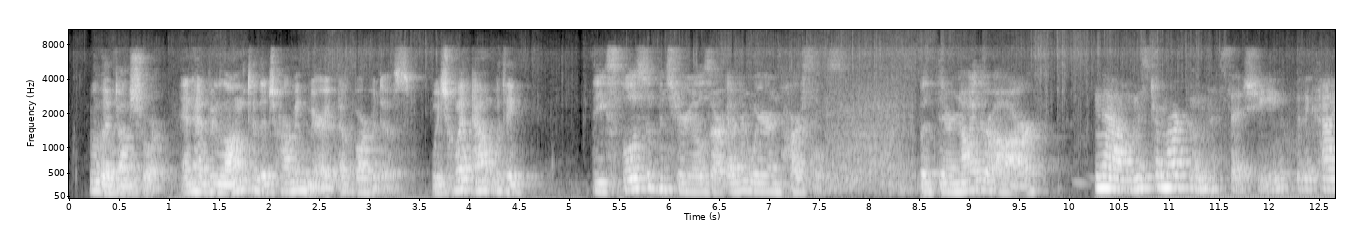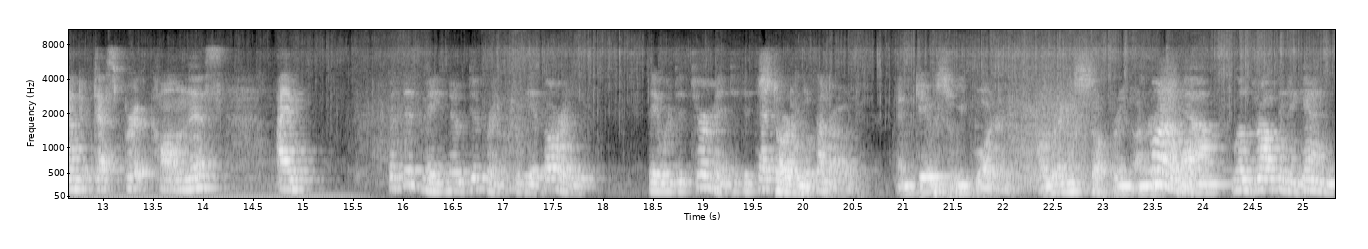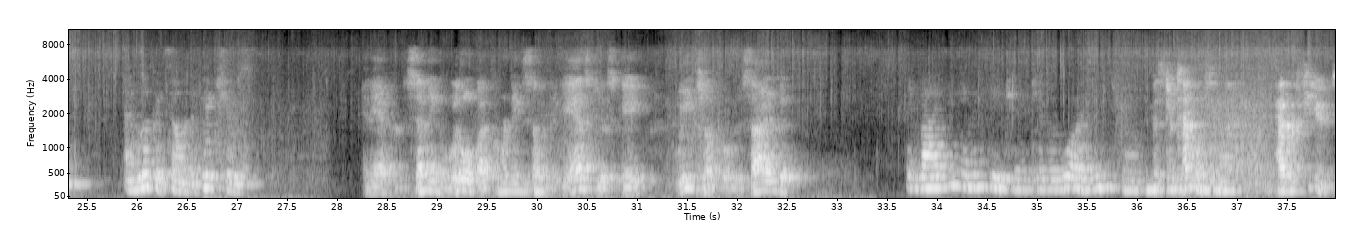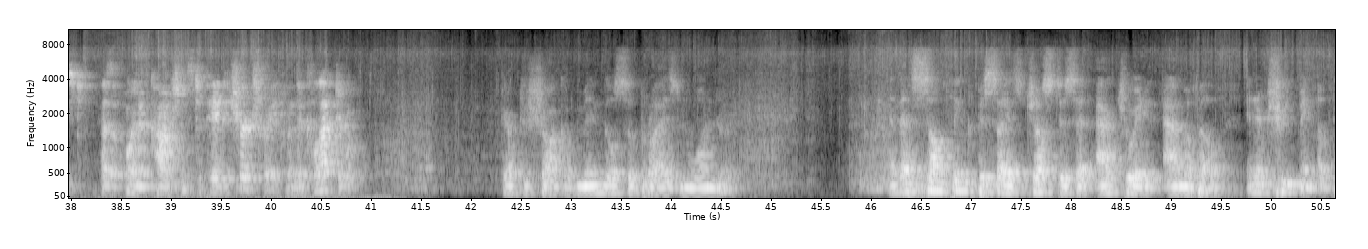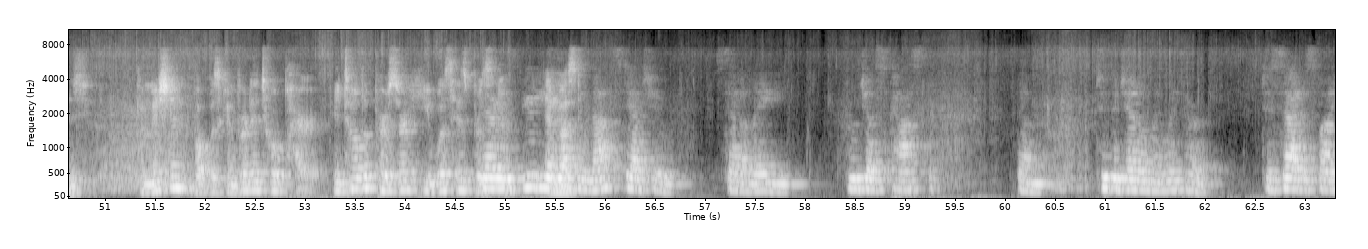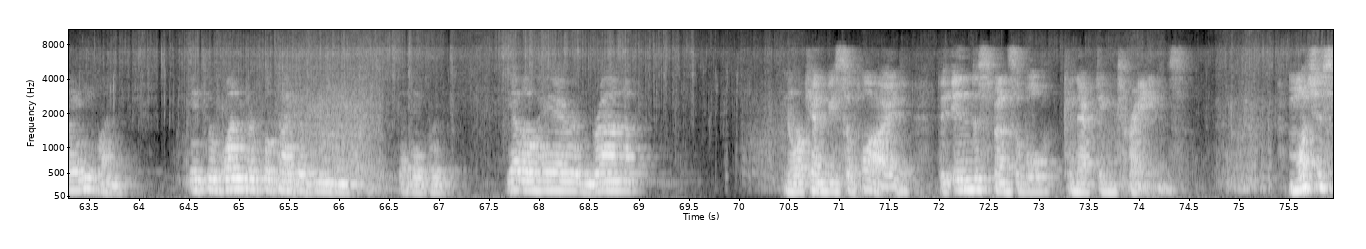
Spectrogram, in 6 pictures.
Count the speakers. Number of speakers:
nine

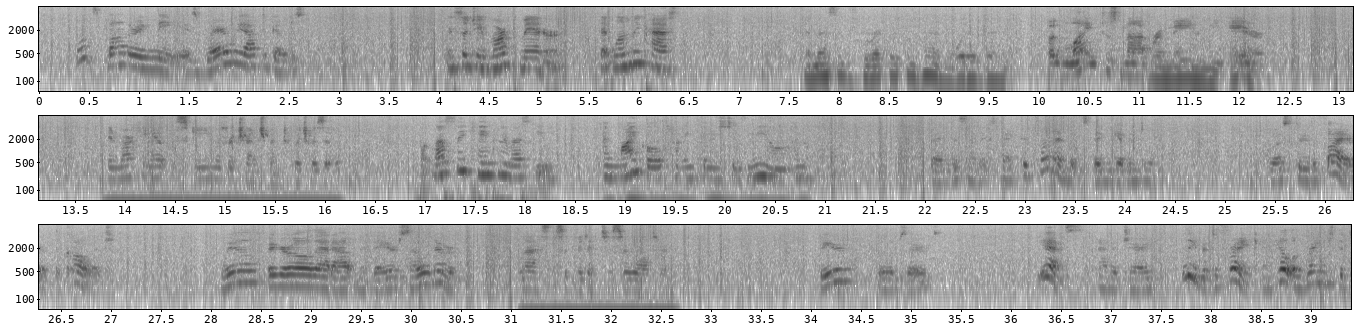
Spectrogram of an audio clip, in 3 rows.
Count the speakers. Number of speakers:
seven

